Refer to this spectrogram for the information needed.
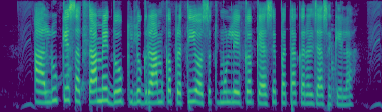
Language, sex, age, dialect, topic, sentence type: Bhojpuri, female, 18-24, Western, agriculture, question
